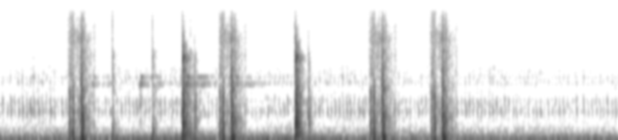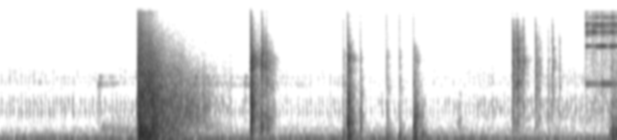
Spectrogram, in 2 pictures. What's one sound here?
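Footsteps knock on a wooden floor at an uneven pace.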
